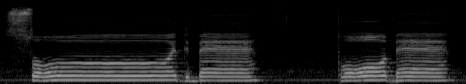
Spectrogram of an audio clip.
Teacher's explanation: اس میں آواز کیا ہوتی ہے کہ وہ ایکو ہوتی ہے, اسے ہم اوپر کی طرف پھینکتے ہیں تالو کی طرف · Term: اطباق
